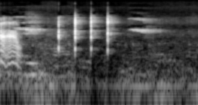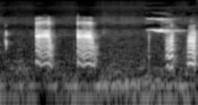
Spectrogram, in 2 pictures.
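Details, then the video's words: Green talking parrot making short harsh squawks and quick clicks, a few louder rasping calls near the middle and end, over a soft steady background hum. "Talking Parrot green"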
